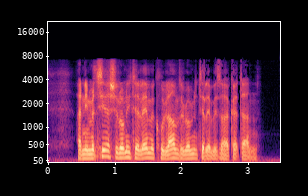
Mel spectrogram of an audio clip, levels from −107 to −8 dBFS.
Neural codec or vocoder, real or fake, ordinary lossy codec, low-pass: autoencoder, 22.05 kHz, a latent of 192 numbers a frame, VITS, trained on many speakers; fake; AAC, 32 kbps; 7.2 kHz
